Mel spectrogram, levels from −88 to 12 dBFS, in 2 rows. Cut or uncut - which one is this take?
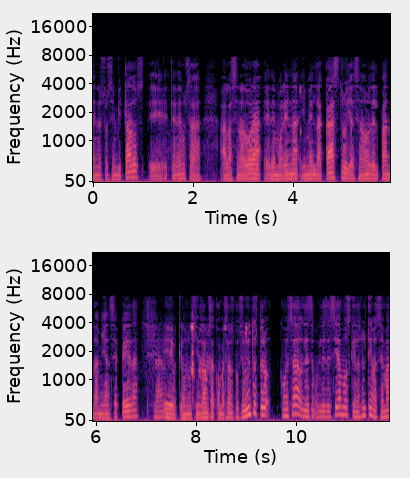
uncut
